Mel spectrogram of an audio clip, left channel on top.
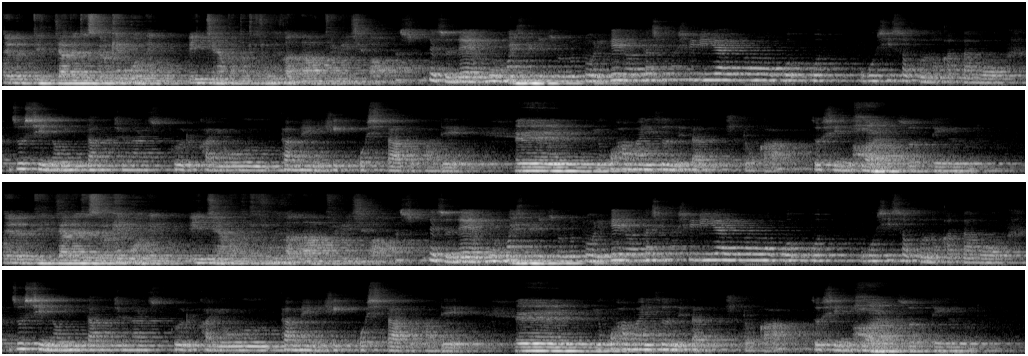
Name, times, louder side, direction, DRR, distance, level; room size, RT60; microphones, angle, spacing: voice 1, 0.0-3.9 5.1-5.4 15.4-16.2 18.8-19.1, left 1 dB, 55° left, -5 dB, 2.4 m, -18 dB
voice 2, 3.9-8.2 8.6-14.8 16.2-18.1 18.3-18.9 19.3-20.0, right 1 dB, ahead, -3 dB, 0.7 m, -22 dB
9.4 x 5.9 x 5.2 m, 2.1 s
head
